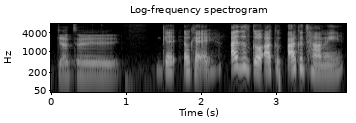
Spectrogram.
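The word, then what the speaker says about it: Gege: Geke Akutami. How do you pronounce it? I think actually you're really close. I think it's like Gete.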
